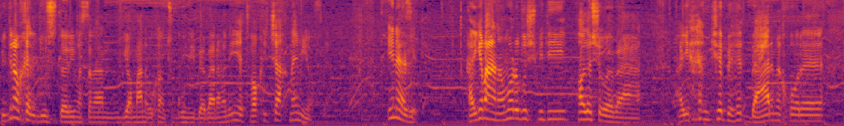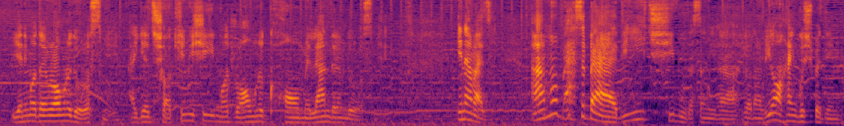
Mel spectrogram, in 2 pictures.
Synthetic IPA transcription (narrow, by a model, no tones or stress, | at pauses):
mid̪unæmxejlid̪ust̪d̪ɒːɾiːmæsælænjɒːmænobikʰonæmt̪ʰuɡuːniːbe̞bæɾæmvæliinet̪ʰːe̥fːɣ̥hiːt͡ʃʰʋæxne̞mijo̞ft̪ʰe̞ | ʔiːnæzin | æɟæbæɾnɒːmemɒːɾoɡuːʃmid̪ihɒːleʃobe̞bæɾd̪ | ʔæɟæɾæmcʰe̞beɦet̪̚ʰbæɾmixo̞ɾe | jæːniːmɒːd̪ɒːɾiːmɾɒːmunɾod̪oɾost̪mḭɾḭːmʔæɟeʃɒːcʰiːmiʃimɒːɾɒhɒmunokʰɒːme̞lænd̪ɒɾimd̪oɾost̪mḭɾḭm | ʔiːnæmæzḭn | ʔæmːɒːbæhse̞bæd̪it͡ʃʰiːbuːd̪æsænjɒːd̪æmjeɒːɦæŋɟɡuːʃbe̞d̪iːm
